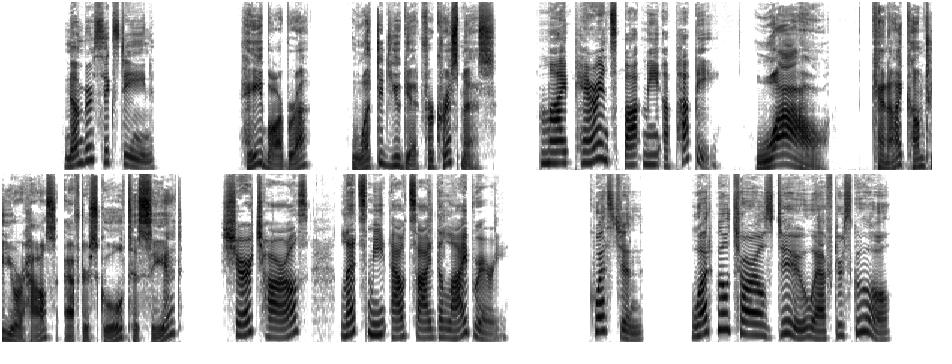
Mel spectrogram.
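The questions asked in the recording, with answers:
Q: What will Charles do after school?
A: Go to Barbara's house to see her puppy.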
